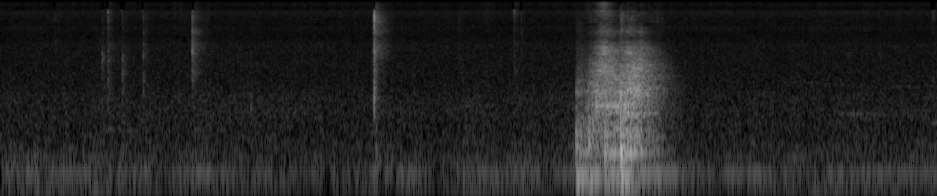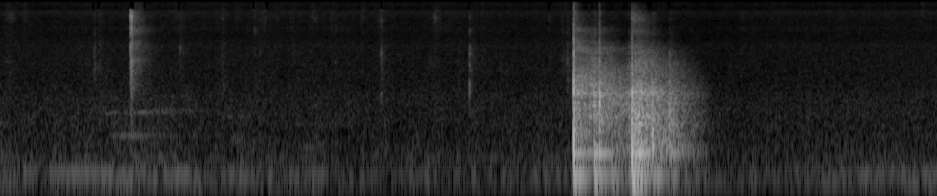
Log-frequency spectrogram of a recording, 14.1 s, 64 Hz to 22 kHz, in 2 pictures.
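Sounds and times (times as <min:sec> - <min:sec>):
scrape or rustle: 0:04.3 - 0:05.1.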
